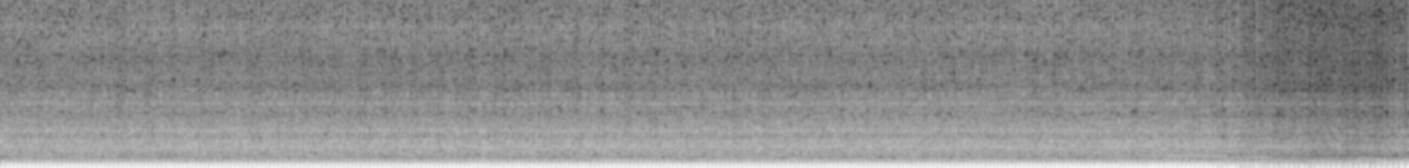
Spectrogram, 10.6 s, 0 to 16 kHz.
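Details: Lincoln Weldanpower AC/DC 225 welder, idle screws adjusted to cure occasional backfire when dropping to low idle: steady high-speed drone holds, then drops cleanly and smoothly to a slow idle with no popping or backfire.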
